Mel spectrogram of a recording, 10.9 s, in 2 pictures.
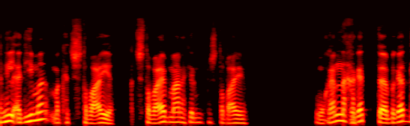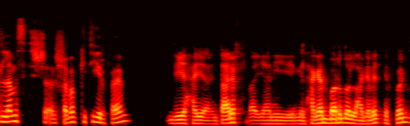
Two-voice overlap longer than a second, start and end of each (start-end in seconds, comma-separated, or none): none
